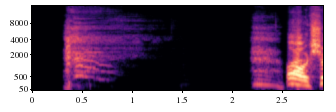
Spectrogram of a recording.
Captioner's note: laughing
